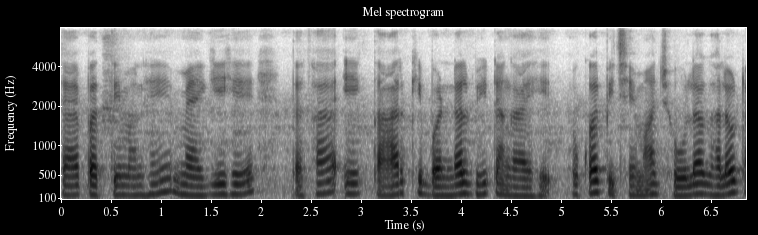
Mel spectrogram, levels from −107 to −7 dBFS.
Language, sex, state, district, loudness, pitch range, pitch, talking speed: Chhattisgarhi, female, Chhattisgarh, Raigarh, -21 LUFS, 155-180 Hz, 170 Hz, 185 wpm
